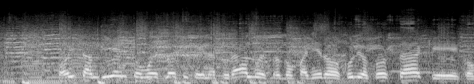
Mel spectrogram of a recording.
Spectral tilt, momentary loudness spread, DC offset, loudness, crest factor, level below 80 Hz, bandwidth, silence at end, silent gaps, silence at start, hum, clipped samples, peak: -6.5 dB/octave; 3 LU; under 0.1%; -9 LUFS; 8 dB; -24 dBFS; 10.5 kHz; 0 s; none; 0 s; none; under 0.1%; 0 dBFS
